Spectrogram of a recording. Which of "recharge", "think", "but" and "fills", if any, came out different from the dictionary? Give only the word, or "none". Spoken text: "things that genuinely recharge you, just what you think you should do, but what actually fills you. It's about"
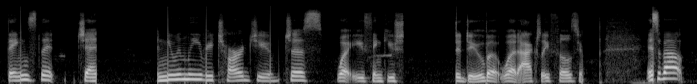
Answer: none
